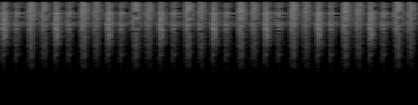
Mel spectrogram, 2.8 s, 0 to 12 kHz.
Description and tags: Doubletime distorted 172
A common shaker moovement with modulated hihats, ideal for speed up your beat.
The shakers perform a swing while the hih hitin all 1/8-s.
